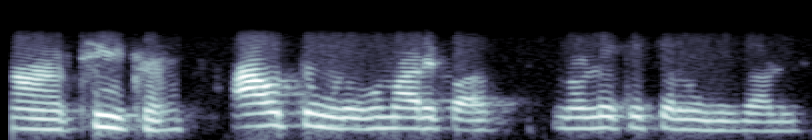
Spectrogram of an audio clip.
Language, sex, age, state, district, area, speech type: Hindi, female, 60+, Uttar Pradesh, Prayagraj, rural, conversation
